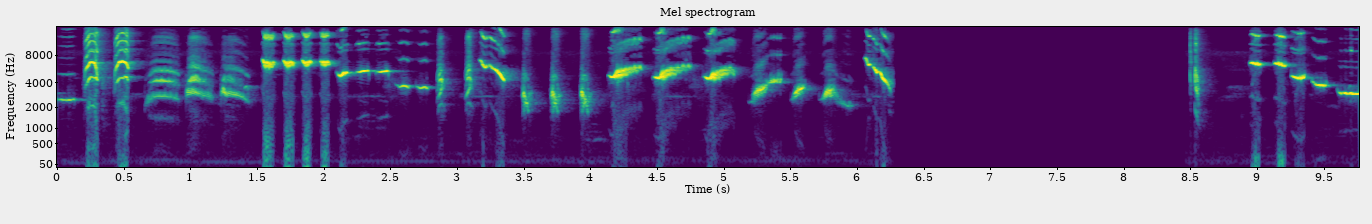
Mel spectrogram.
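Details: A male bar-winged prinia delivers energetic high song, quick repeated chips followed by looping whistled notes; the song stops for about two seconds, then a few sharp notes start it up again.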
